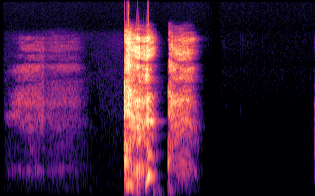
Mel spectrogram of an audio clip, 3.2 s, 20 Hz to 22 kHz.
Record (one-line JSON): {"cough_length": "3.2 s", "cough_amplitude": 31902, "cough_signal_mean_std_ratio": 0.27, "survey_phase": "beta (2021-08-13 to 2022-03-07)", "age": "18-44", "gender": "Female", "wearing_mask": "No", "symptom_runny_or_blocked_nose": true, "symptom_sore_throat": true, "symptom_abdominal_pain": true, "symptom_fatigue": true, "symptom_fever_high_temperature": true, "symptom_headache": true, "smoker_status": "Ex-smoker", "respiratory_condition_asthma": true, "respiratory_condition_other": false, "recruitment_source": "Test and Trace", "submission_delay": "1 day", "covid_test_result": "Positive", "covid_test_method": "RT-qPCR", "covid_ct_value": 25.4, "covid_ct_gene": "ORF1ab gene", "covid_ct_mean": 26.0, "covid_viral_load": "3000 copies/ml", "covid_viral_load_category": "Minimal viral load (< 10K copies/ml)"}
